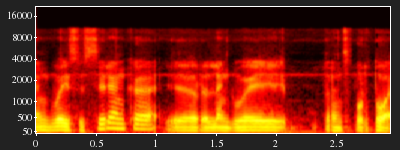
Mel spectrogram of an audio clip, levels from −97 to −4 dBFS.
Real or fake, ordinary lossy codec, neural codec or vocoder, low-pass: fake; AAC, 64 kbps; codec, 44.1 kHz, 7.8 kbps, DAC; 10.8 kHz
